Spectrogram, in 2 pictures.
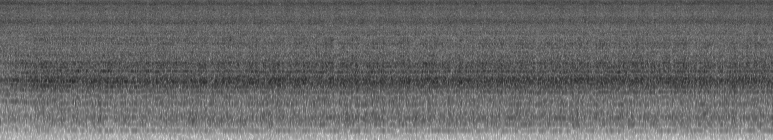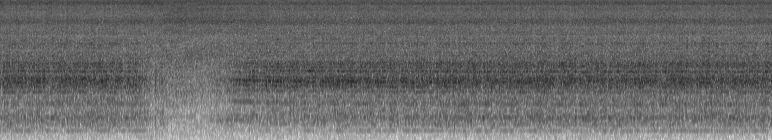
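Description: Angle grinder running under load, its dry-drilling bit grinding through hard ceramic tile: a loud, steady hissing grind with a motor whine. About two-thirds of the way through, the sound briefly changes for a second or two, then the steady grind resumes.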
